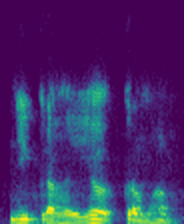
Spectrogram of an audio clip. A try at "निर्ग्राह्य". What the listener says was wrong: नि, नहीं बोलना आपने, निर है वो, निर्ग्राह्य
